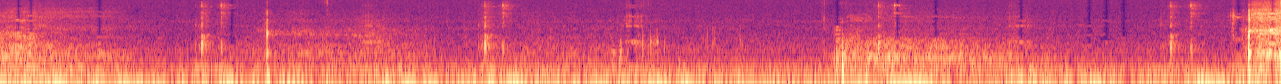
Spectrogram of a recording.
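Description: Near silence with a few faint, scattered clicks of a computer mouse button.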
